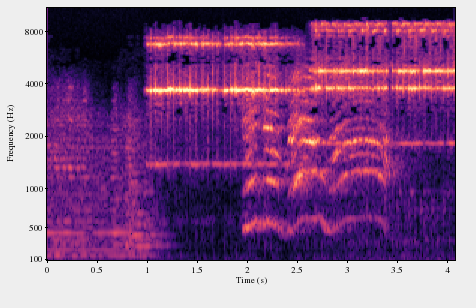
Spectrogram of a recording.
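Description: A held low orchestral chord ends about a second in, when a row of small wall-mounted servants' call bells starts ringing continuously. From about two seconds in, a voice calls out over the bells in long, wavering cries.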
